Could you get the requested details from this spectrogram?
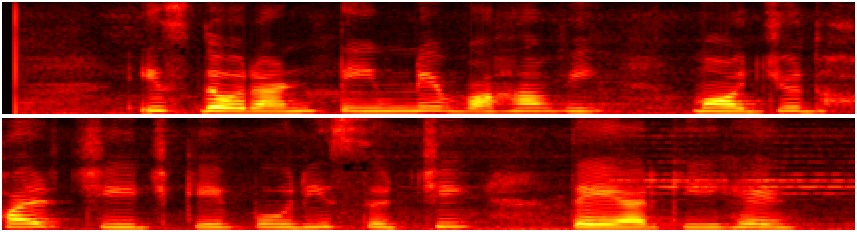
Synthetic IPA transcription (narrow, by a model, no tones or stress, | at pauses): ɪsd̪ɔːɾaːnʈiːmneʋɐɦãbʱi | mɔːd͡ʒuːd̪hɐɾt͡ʃiːd͡ʒkepuːɾisut͡ʃit̪ɐjaːɾkiɦɛː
